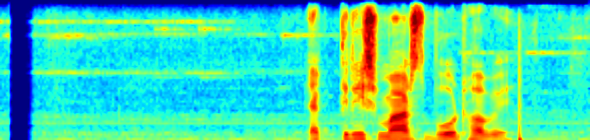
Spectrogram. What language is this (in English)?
Bangla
